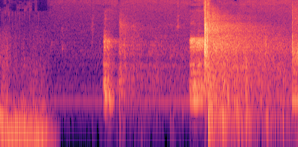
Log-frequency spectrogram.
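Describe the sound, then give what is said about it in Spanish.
Gunfire at a Mexican Army shooting range during weapons training of military personnel of the Twelfth Military Region: a deep booming report fades out, then two sharp cracks, then a louder blast that rolls into a sustained echoing rumble, heard outdoors. “Cuando estuvieron tirando a los ahí se va el disparo.”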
